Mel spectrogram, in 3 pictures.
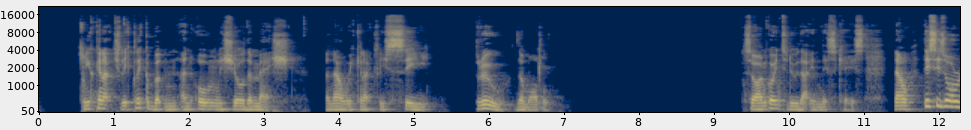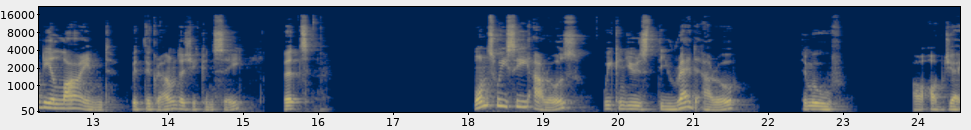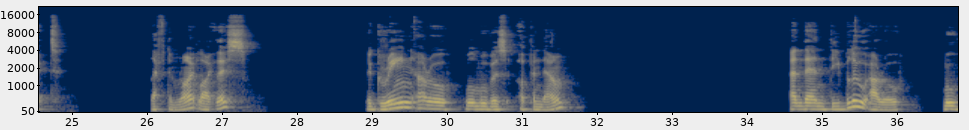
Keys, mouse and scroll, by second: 1.0 click, 3.5-15.9 drag, 19.7-28.5 drag, 29.5-33.9 drag, 35.4-36.8 drag.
